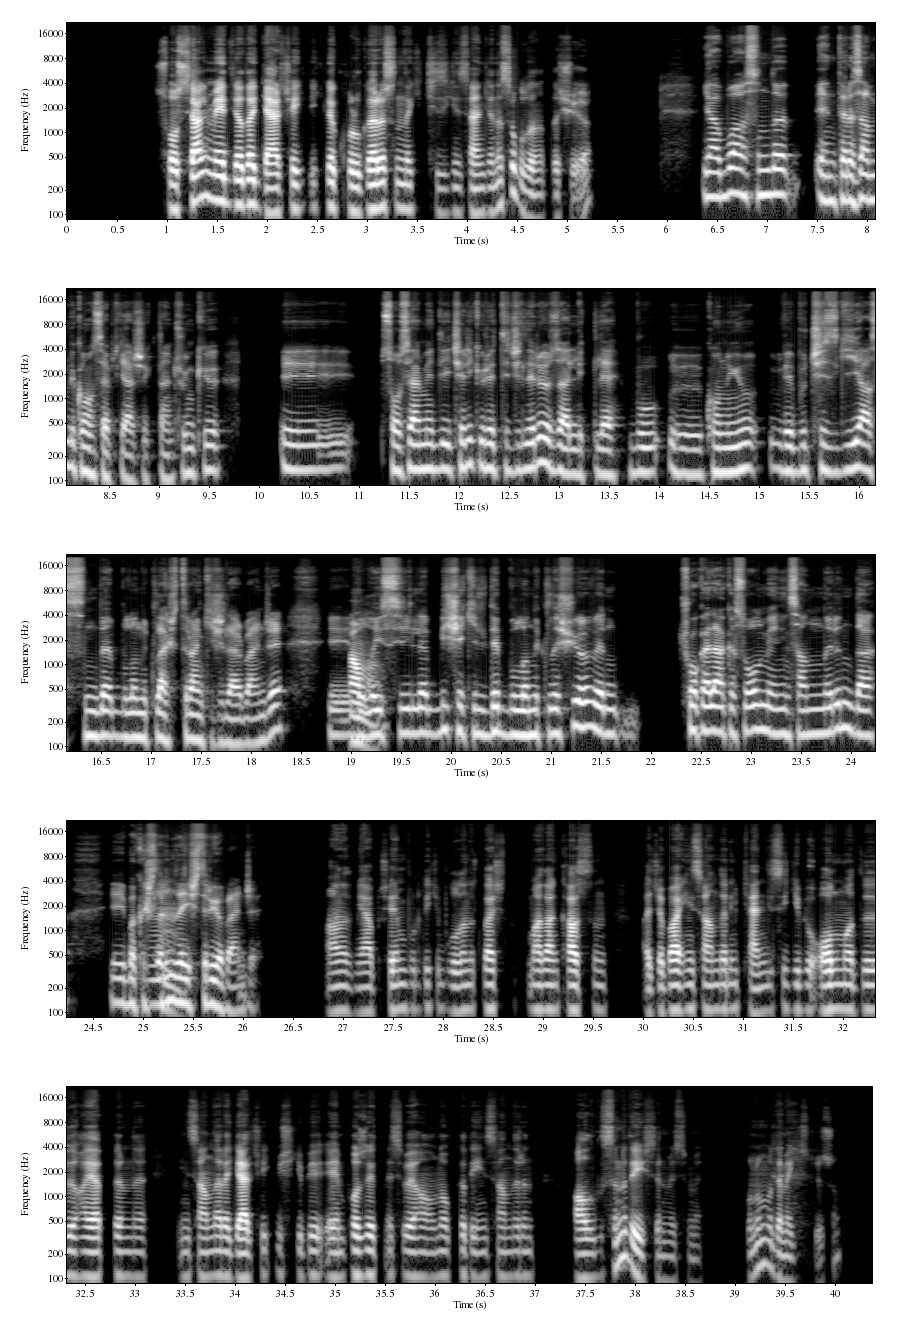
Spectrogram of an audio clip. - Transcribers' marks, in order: none
- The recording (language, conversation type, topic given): Turkish, podcast, Sosyal medyada gerçeklik ile kurgu arasındaki çizgi nasıl bulanıklaşıyor?
- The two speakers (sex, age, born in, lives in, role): male, 25-29, Turkey, Poland, host; male, 30-34, Turkey, Sweden, guest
